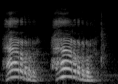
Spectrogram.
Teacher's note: Herr, with an open E and lots of R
